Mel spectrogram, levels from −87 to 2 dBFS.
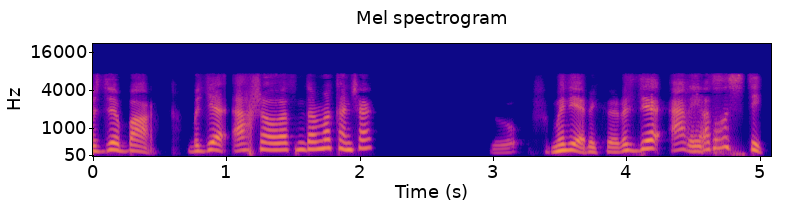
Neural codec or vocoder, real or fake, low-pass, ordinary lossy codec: codec, 24 kHz, 0.9 kbps, WavTokenizer, large speech release; fake; 7.2 kHz; none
